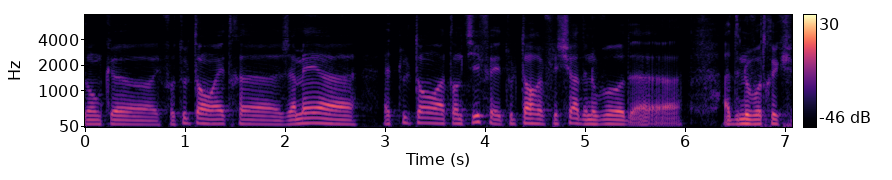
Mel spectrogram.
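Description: A man talks at a fairly slow pace with a medium pitch. His intonation stays fairly even. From Italy (near Verona). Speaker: restaurant chef and TV cooking contestant. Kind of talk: casual interview chat. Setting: remote recording, distance call during lockdown. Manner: spontaneous, talkative, jokey.

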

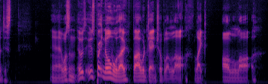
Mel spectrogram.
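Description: A man with an East Midlands accent speaks at a very fast pace. The recording is very clean, with a silent background. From Leicester, England. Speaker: YouTuber. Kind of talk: casual chat.

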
